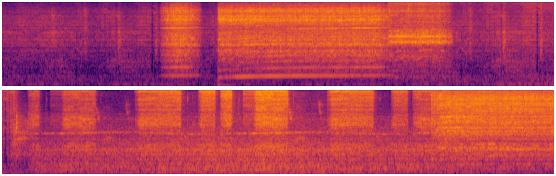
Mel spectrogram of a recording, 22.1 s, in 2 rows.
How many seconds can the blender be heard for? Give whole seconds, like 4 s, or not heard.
8 s.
